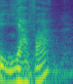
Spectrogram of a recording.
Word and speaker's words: Yahvah: de yava et la prononciation de y h V he selon les hébreuxes c'est yava et personne ne peut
